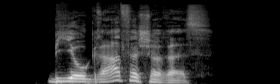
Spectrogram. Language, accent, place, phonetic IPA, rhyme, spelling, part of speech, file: German, Germany, Berlin, [bioˈɡʁaːfɪʃəʁəs], -aːfɪʃəʁəs, biographischeres, adjective, De-biographischeres.ogg
- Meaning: strong/mixed nominative/accusative neuter singular comparative degree of biographisch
